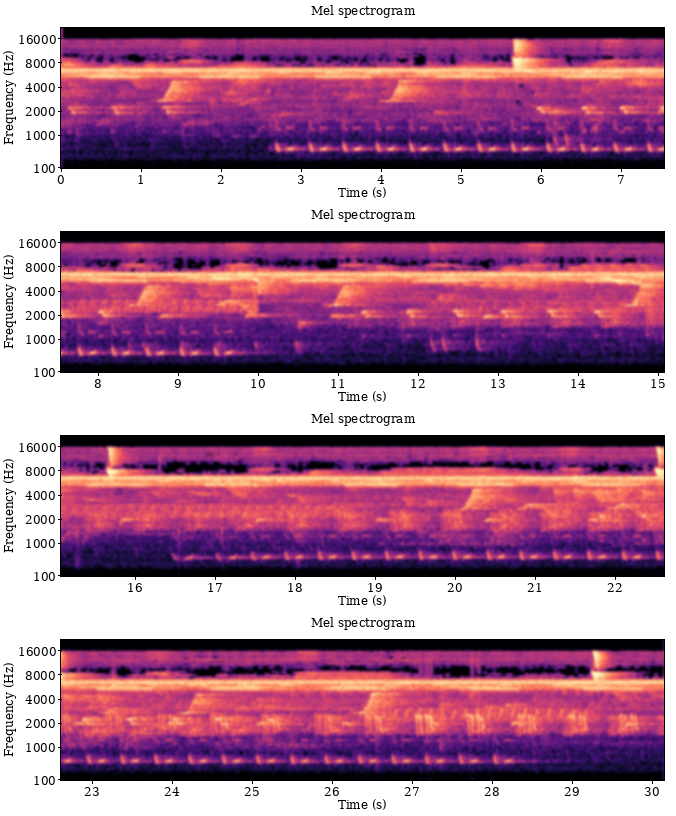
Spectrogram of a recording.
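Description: Birds chirping over a steady high insect drone, with quick series of short chirps. A low, rapidly pulsing call runs twice: for about seven seconds starting a few seconds in, and again for about twelve seconds from just past the middle.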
